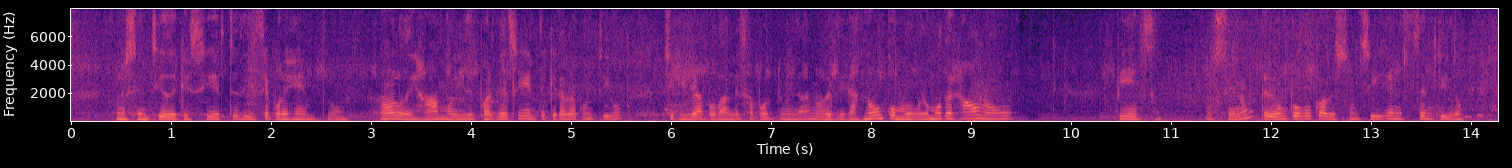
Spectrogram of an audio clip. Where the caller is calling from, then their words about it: Málaga, Andalusia, Spain; de Málaga.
